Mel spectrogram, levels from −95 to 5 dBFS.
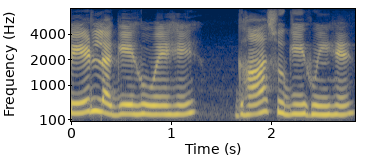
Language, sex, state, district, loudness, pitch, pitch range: Hindi, female, Bihar, Madhepura, -12 LUFS, 245 Hz, 235-270 Hz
